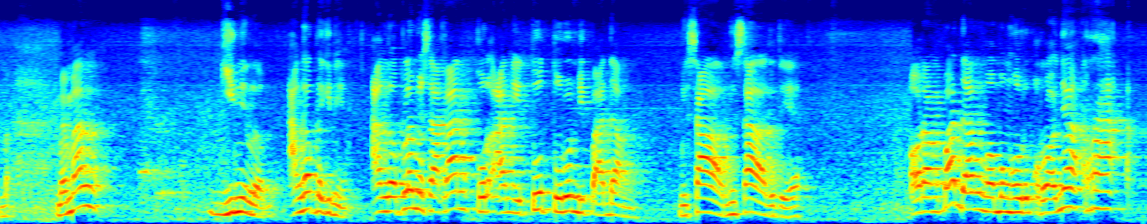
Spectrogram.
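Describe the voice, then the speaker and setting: A man teaching a relaxed Quran reading class, slowly chanting verses and then explaining in a chatty way with lots of fillers and everyday examples. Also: sits high, reverberant, slight background noise. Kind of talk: casual Quran reading lesson with recitation.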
